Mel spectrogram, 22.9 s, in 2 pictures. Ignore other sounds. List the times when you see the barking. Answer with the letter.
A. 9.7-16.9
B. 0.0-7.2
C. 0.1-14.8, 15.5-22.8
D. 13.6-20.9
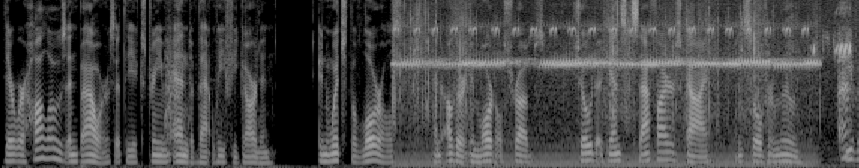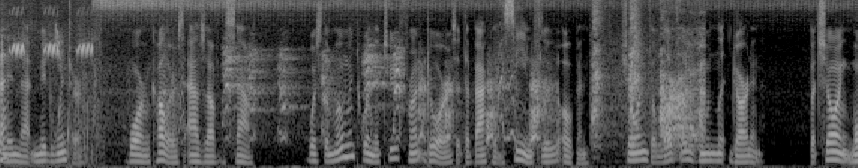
D.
